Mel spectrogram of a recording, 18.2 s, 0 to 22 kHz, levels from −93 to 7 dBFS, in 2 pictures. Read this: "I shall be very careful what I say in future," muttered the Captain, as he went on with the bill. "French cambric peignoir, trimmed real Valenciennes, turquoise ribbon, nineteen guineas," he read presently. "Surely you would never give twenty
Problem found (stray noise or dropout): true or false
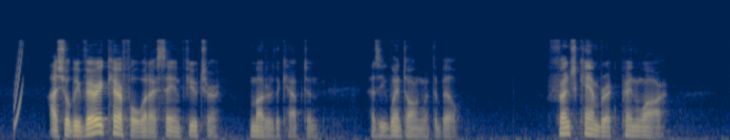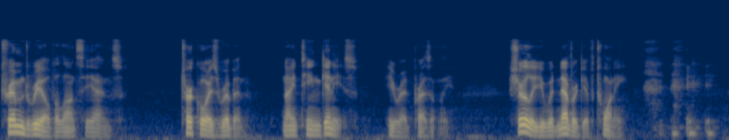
true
